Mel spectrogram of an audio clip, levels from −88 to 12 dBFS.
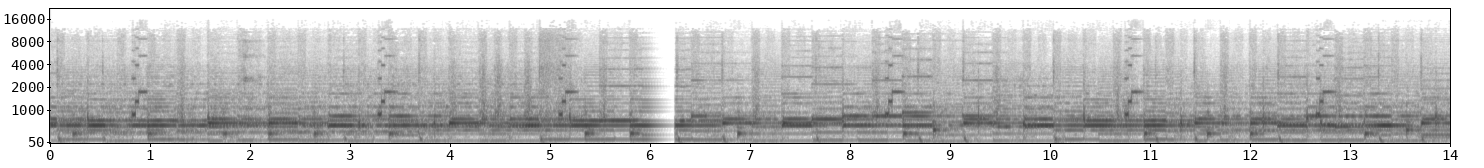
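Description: From 5.92 to 6.25 s the audio stalls for about 0.32 s, filled with a fading continuation of the last sound, and then resumes exactly where it stopped. This is a call audio freeze, likely from delayed packets draining the jitter buffer. Nothing is lost, but playback now runs 0.32 s later. On a spectrogram the final frame smears into repeating, dimming bands before normal detail returns.

Jitter buffer speed-up follows twice, at 10.95 to 12.07 s (114% speed, shedding roughly 150 ms) and 12.50 to 13.72 s (106%, about 70 ms). Tiny pitch-period slices are cut repeatedly, so the sound hurries while pitch holds. A waveform shows compressed timing with unchanged pitch periods.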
